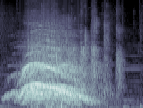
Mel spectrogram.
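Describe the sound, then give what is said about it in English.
A live audience at a fundraising summit shouts hello together in one loud, drawn-out call. The massed voices swell quickly, rise slightly in pitch, then fall and fade over about two seconds. “That wasn't in any way rehearsed, was it? You did an absolutely brilliant job at saying hello. Yes, we are doing a live podcast recording.”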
